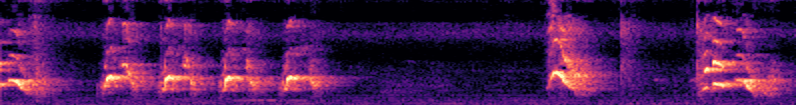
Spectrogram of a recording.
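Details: A pet cockatiel's rapid raspy chirps, five quick even notes roughly a quarter second apart, a pause, then two louder sweeping squawky calls, steady low hum behind.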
